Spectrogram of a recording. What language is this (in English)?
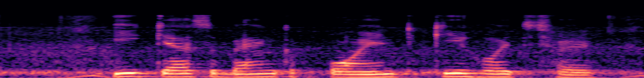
Maithili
